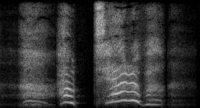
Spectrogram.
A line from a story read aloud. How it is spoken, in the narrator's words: cried Bathsheba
